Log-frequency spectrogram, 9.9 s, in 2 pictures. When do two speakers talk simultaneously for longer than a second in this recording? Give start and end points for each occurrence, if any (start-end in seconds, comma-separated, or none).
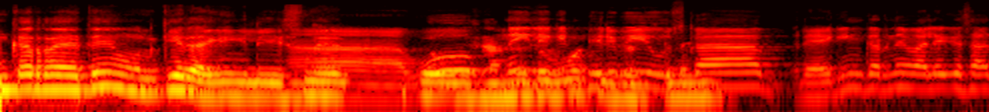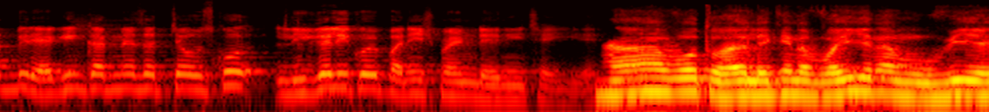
1.4-3.5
